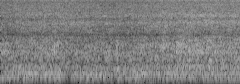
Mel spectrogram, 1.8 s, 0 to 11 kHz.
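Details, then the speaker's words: BMW F11 535d M Sport Touring diesel, off the road for 3 years: when revved, the drone stays flat and won't climb. It previously had too little power to reverse up a driveway and then smoked. Cause unconfirmed; limited revs, no power. "That's it, that's your lot. You're not having any more than that. The revs yesterday were so inhibited I couldn't reverse it up the driveway. There's nothing, no power."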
